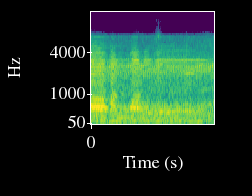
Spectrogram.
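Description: A group of people singing together in unison, the phrase trailing into a long steady note.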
